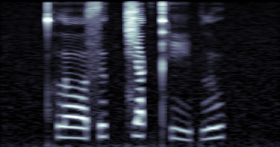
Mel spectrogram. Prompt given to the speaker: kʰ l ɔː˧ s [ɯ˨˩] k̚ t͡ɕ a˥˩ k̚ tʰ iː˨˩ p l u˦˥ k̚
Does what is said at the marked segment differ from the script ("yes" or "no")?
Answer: yes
